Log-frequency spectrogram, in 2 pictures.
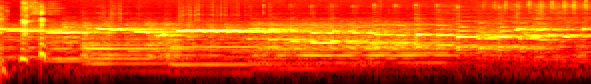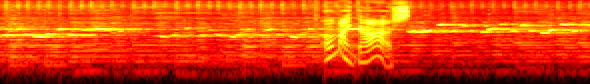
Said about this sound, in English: But here's the thing about competitive whistling is that you can actually get paid to do it, which is weird.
